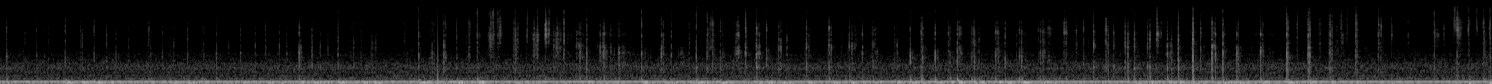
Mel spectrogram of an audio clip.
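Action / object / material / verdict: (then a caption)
tap / hardcover book with paper dust jacket / paper / none. Fingertips and nails quickly tap and scratch the front cover of a thick, solid hardcover Harry Potter book with a glossy paper dust jacket, held upright. The result is a dense, continuous patter of short, dry clicks and bright scratchy strokes over a steady low hum.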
